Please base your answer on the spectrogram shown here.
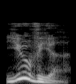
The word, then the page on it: uvea: British English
